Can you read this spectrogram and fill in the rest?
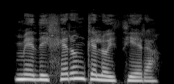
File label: spanish, spanish phrases you can use in any workplace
